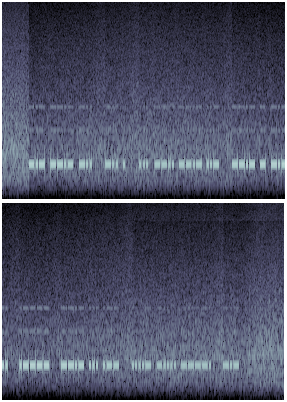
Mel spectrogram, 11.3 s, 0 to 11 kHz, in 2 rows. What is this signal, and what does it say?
Morse code, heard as a keyed tone, hand-sent with a paddle, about 35 wpm, 590 Hz, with radio static and a narrow filter. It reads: KQD DE SZQU QTC 1 QSW 469 K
